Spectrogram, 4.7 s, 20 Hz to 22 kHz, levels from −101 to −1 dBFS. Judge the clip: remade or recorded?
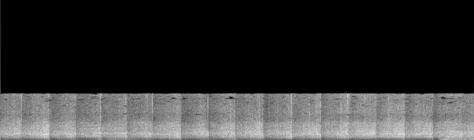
remade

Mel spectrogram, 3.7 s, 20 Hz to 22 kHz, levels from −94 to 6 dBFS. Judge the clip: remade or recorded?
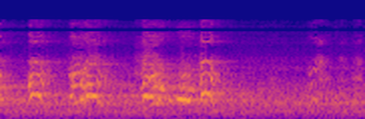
remade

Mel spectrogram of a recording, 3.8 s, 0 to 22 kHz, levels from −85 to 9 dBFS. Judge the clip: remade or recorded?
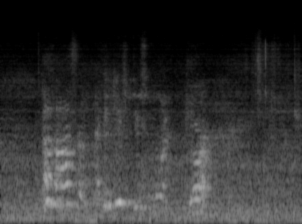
remade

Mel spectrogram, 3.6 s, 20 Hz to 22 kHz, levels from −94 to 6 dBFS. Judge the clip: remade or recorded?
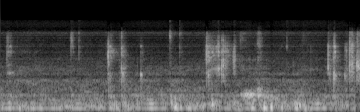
remade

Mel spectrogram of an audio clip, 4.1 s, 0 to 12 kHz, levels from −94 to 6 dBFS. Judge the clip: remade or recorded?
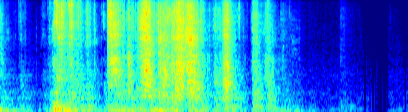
recorded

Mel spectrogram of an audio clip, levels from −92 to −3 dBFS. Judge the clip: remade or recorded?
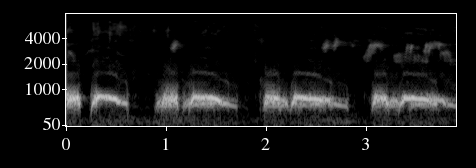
remade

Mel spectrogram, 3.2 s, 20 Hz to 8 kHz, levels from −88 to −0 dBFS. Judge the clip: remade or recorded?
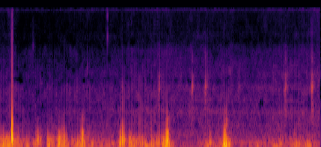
remade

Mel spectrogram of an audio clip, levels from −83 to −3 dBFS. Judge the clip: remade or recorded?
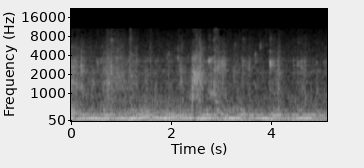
remade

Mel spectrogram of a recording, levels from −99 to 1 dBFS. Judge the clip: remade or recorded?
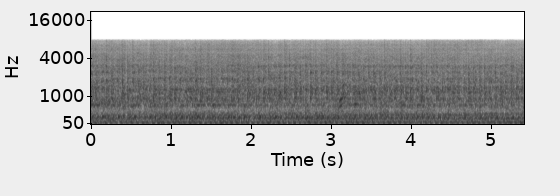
remade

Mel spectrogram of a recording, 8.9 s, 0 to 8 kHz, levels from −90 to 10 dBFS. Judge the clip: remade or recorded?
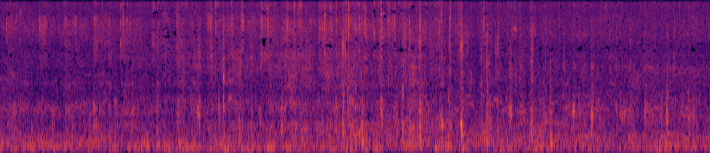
recorded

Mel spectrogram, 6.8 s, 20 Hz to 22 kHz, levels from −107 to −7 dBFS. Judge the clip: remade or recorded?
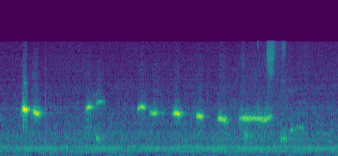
remade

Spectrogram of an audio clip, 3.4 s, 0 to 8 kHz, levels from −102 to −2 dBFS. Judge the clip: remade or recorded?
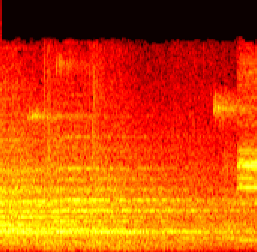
recorded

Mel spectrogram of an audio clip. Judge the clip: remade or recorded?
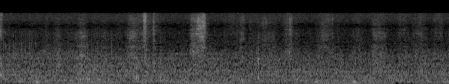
recorded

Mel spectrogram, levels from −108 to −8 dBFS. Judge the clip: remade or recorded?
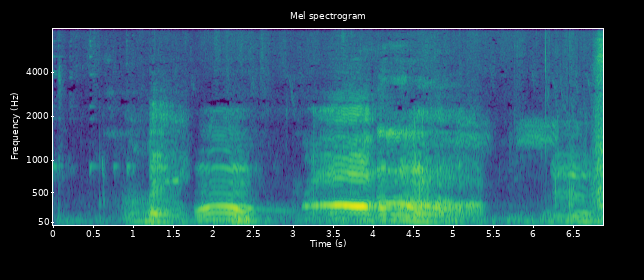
recorded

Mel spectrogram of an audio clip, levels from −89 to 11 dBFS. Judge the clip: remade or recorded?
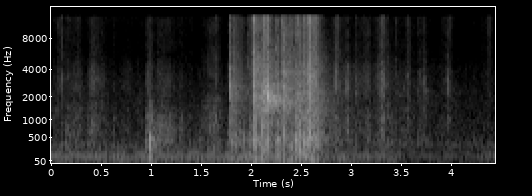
remade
